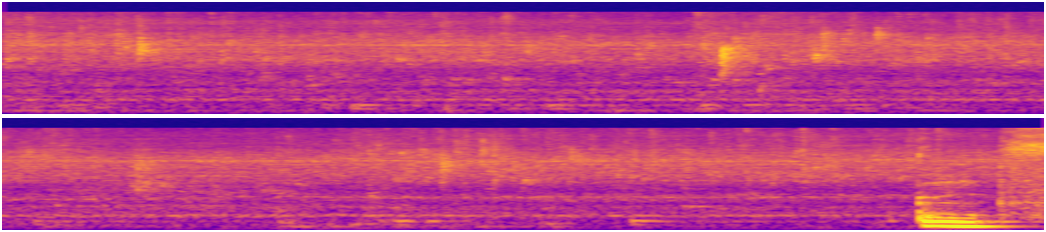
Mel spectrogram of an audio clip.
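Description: A bathroom tap runs as a face is rinsed after a wet shave with a Wade & Butcher razor. The water keeps a faint, steady flow, and a louder splash or clunk comes at the end.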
